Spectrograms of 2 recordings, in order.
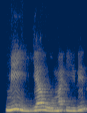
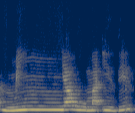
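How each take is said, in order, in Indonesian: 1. Bunyi yang menyatu hanya keluar lewat mulut. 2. Bunyi n yang menyatu sebagian keluar lewat hidung. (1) "salahnya adalah dibaca semuanya dia eh, al jauf" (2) "lima puluh persen dia masuk ke hidung, lima puluh persennya dia masuk ke al-jauf"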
